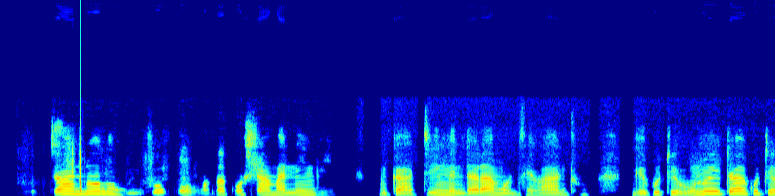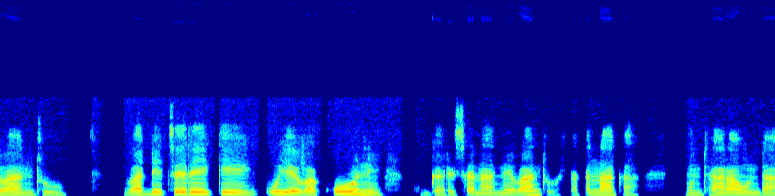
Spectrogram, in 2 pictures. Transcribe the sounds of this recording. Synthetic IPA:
utanoɦemuto̞ko̞ɦwakako̞ʃamaniŋɡi | mukatimwe̞ndaɾamo̞d͡ze̞ʋaːntʰu | ŋɡe̞kutiɦuno̞itakutiʋantʰu | ʋaɗe̞t͡se̞ɾe̞ke̞uje̞ʋako̞ne̞ | kuɡʱaɾisanane̞ʋantʰuʐakanaka | muntʰaɾaunda

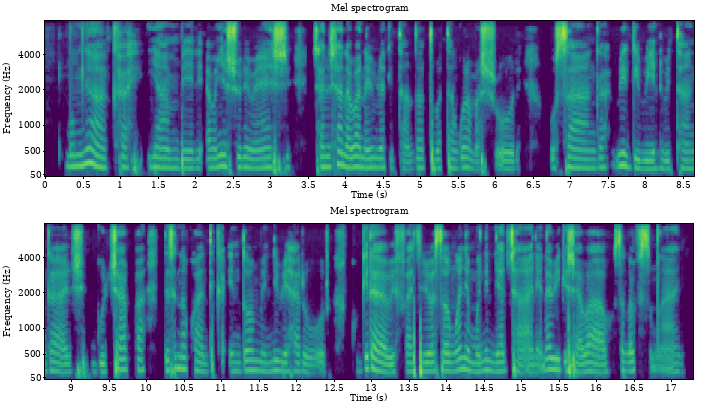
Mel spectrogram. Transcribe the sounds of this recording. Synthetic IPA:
mumɲaːkʰajambe̞ɾe̞ʔaβaɲe̞ːʃuːɾeβe̞ːnʃit͡ʃaːne̞t͡ʃaːnaβaːnaβiːmɲaːkitʰaːndatuβataːŋɡuɾamaʃṵːɾe̞usaːŋɡaβiːɡiβiːn̥huβitʰaːŋɡaːd͡ʒeɡut͡ʃapʰandet͡se̞nokwaːndikʰaʔindo̞me̞niβiɦaɾṵɾokuɡiɾaβaβifatʰiɾeβasaβaumŋaːɲamuninijat͡ʃa̰ːne̞̰naβiːɡiʃaβaːβousaːŋɡaβifi̥sṵmŋa̰ːɲa

